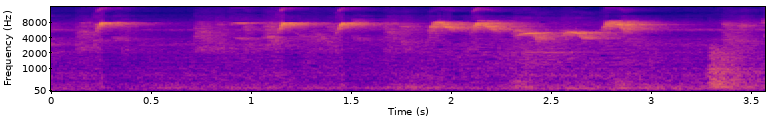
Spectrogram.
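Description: A small songbird gives very high, thin whistled notes, some slurring downward, in a quick uneven series over a faint background hiss.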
